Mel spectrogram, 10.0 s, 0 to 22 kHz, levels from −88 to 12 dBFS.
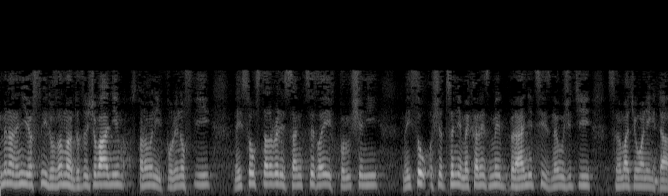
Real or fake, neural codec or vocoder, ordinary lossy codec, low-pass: fake; codec, 24 kHz, 0.5 kbps, DualCodec; MP3, 24 kbps; 7.2 kHz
